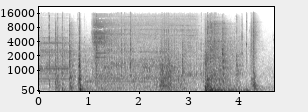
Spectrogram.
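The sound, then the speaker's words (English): A door is opened with a run of mechanical clicks and clunks, then a longer sliding, scraping rumble and a final clatter, with no voices. “Open the door.”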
